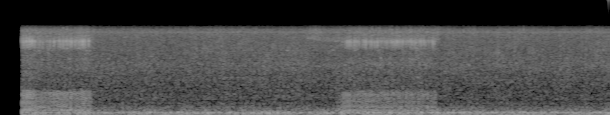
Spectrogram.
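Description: Two long, low rattling snores about three seconds apart over steady room noise; snoring.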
